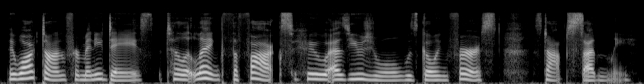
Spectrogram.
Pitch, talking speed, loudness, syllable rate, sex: 215 Hz, 175 wpm, -19 LUFS, 4.3 syllables/s, female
